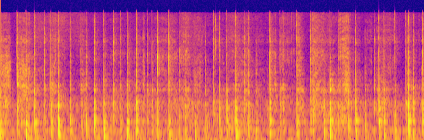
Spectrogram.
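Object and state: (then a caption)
Plastic bottle. Long nails tap rapidly along the side of a brown plastic hydrogen peroxide bottle lying on its side, making about thirty quick, light, hollow clicks. Each tap stops almost instantly, with a mid-toned plastic knock and little low thud.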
